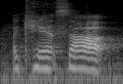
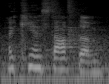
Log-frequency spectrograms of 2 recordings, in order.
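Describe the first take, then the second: First: Slow, hiccup-broken speech; struggling through hiccups. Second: Quiet, holding hiccups back; swallowing hiccups mid-sentence; suppressing hiccups. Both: Real, not acted.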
